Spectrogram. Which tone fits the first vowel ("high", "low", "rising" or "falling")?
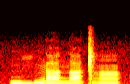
rising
